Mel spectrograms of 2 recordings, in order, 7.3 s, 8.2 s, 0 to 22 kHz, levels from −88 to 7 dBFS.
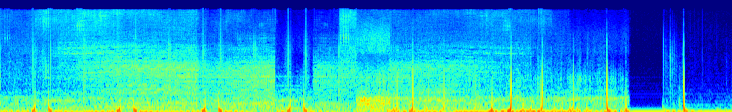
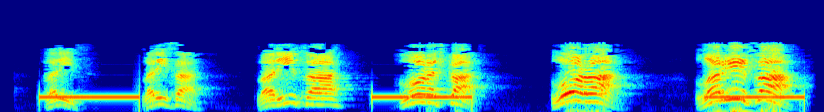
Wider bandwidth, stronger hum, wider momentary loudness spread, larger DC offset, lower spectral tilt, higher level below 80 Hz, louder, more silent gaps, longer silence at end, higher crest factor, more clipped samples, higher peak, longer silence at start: first, 17 kHz vs 5.4 kHz; neither; second, 6 LU vs 15 LU; first, 2% vs under 0.1%; about the same, -5 dB/octave vs -4 dB/octave; first, -28 dBFS vs -48 dBFS; second, -28 LUFS vs -11 LUFS; neither; second, 0 s vs 0.2 s; first, 26 dB vs 12 dB; second, under 0.1% vs 0.4%; about the same, 0 dBFS vs 0 dBFS; second, 0 s vs 0.4 s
